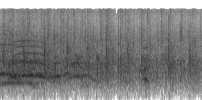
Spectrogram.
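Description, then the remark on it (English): An audience claps together in a dense, steady patter of applause as a clap of praise to Jesus, with a few high whoops or whistles riding over it at first before the clapping thins slightly toward the end. “So give Jesus a clap of praise.”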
